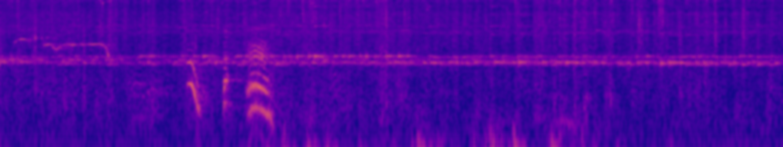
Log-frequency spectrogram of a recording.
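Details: Goats from herds gathering at noon at the Aapak water spring, alongside sheep, cattle and donkeys wearing neck bells: two quick falling cries, then a short quavering bleat near the middle, over a steady ringing bell-like tone and murmuring background.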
